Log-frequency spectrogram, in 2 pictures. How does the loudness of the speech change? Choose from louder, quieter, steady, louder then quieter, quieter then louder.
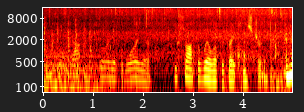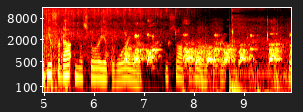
louder then quieter.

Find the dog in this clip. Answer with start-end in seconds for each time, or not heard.
6.5-9.9.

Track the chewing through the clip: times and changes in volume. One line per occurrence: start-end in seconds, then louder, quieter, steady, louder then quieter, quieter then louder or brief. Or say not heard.
not heard.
